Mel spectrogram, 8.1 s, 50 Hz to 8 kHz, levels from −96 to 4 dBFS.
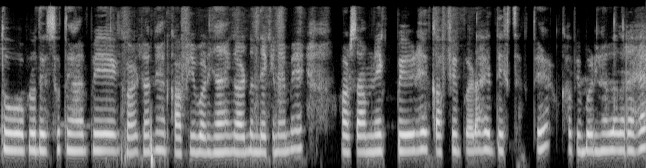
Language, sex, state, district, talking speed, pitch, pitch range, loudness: Hindi, female, Uttar Pradesh, Etah, 230 wpm, 265 Hz, 255-275 Hz, -17 LUFS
